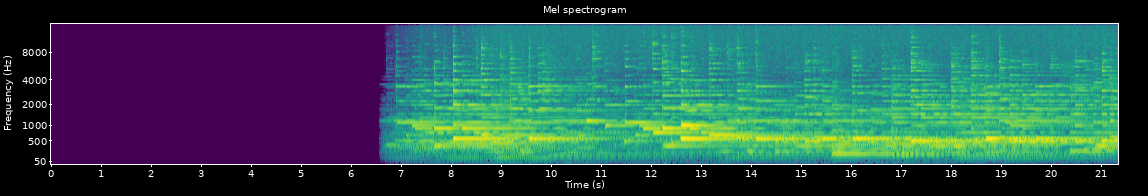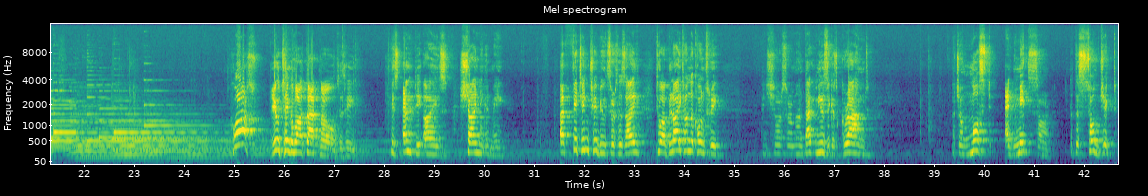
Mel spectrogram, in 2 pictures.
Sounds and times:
Speech: 25.0 - 27.5, 28.1 - 30.5, 31.5 - 34.8, 35.6 - 37.8, 39.4 - 42.6.

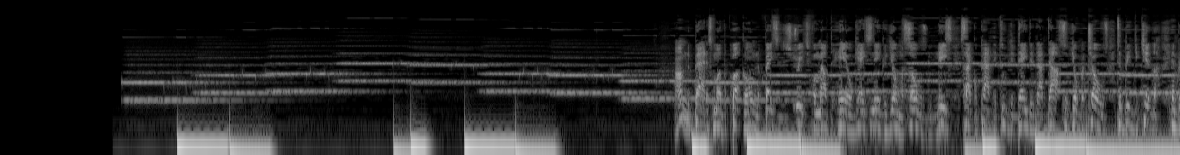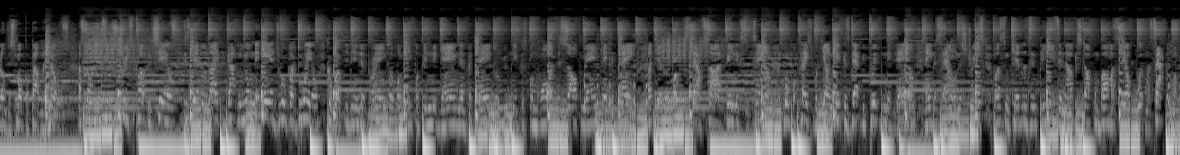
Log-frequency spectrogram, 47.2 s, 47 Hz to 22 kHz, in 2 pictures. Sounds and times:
Dance music: 13.1 - 47.2
Blues: 34.6 - 40.5.

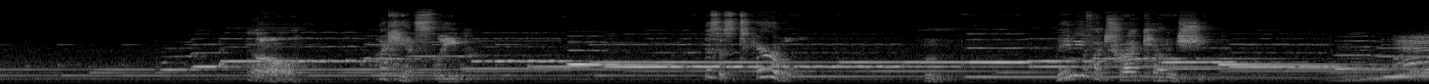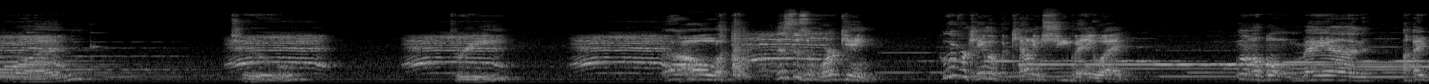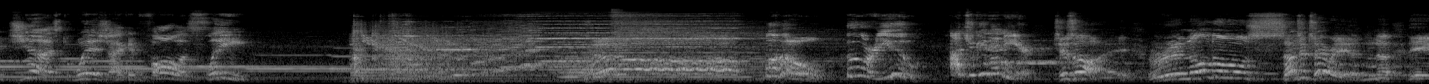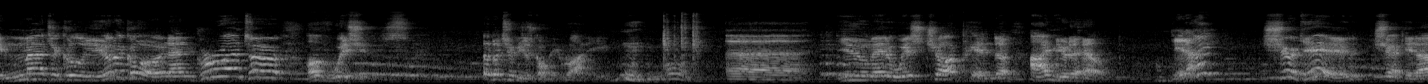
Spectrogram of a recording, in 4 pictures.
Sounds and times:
Music: 0.0 - 17.2, 22.1 - 48.9, 50.2 - 57.1.

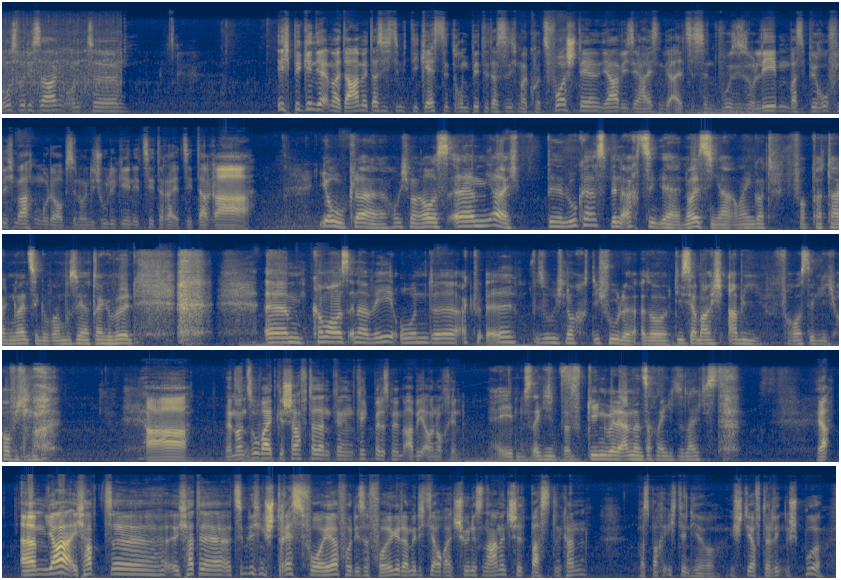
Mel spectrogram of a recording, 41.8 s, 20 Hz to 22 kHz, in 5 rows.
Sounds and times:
Speech: 0.0 - 1.3, 2.8 - 25.7, 26.4 - 32.5, 33.3 - 41.8
Vehicle: 0.0 - 41.8.

